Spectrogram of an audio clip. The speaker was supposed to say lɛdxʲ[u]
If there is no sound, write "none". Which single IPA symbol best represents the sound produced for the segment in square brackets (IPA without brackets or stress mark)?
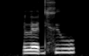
u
